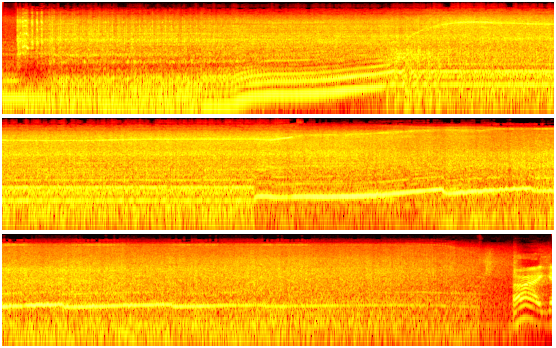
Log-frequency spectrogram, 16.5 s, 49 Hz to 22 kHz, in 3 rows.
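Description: A 2007 Suzuki Hayabusa with 4,000 miles roars through a stock baseline dyno pull, its engine climbing steadily through the gears to a high-revving wail before cutting off, loud and close.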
